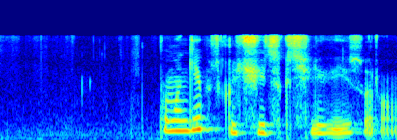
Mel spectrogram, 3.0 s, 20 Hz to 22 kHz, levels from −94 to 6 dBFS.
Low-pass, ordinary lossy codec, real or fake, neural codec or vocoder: none; none; real; none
